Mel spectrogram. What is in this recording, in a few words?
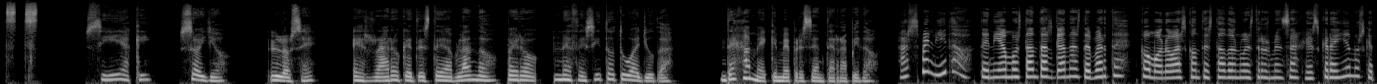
female cast; Banco de voces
